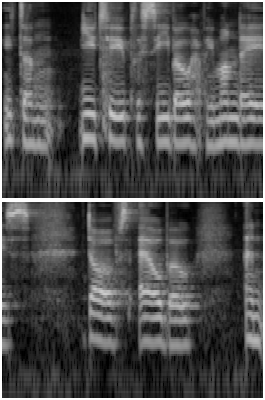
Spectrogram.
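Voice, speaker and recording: At a fairly slow pace, a woman speaks in a fairly low voice. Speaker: interviewee. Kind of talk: interview answer. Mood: relaxed, upbeat. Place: home room.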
